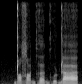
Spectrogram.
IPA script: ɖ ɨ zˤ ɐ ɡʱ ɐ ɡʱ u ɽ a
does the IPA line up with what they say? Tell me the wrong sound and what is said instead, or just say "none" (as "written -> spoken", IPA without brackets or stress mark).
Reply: ɽ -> ɖ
